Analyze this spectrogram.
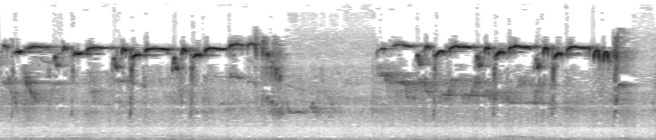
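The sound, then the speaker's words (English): Very high-pitched goldcrest song: two thin, rapid phrases of squeaky, cycling notes with a brief pause between them, heard clearly with no other sounds. “our featured bird today is the goldcrest. So Angus, if you could play us the sound of the goldcrest first of all.”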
